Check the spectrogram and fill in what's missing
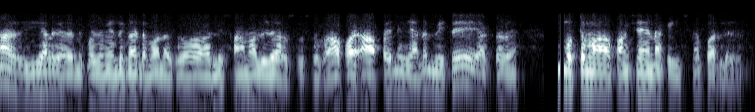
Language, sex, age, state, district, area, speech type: Telugu, male, 45-60, Telangana, Mancherial, rural, conversation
